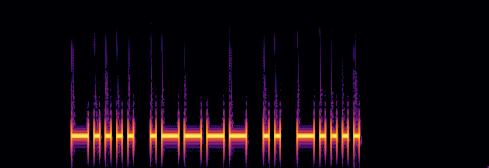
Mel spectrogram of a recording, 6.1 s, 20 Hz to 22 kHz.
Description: Morse code, heard as a keyed tone, about 17 wpm, 700 Hz. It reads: 61I6
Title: Four Challenging Letter-Number Combinations 17wpm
